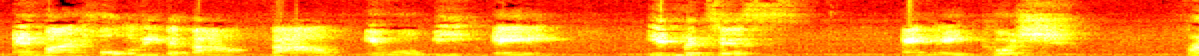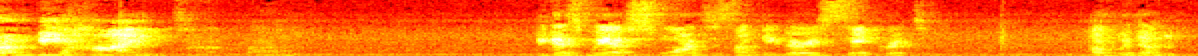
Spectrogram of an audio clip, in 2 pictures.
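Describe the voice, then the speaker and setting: A man's voice: on the high side, expressive. American man teaching in an echoey room. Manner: emphatic, deliberate, short repeated phrases. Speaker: Buddhist teacher. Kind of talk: spoken teaching with questions to students. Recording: echoey room, distant mic, clear noise.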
